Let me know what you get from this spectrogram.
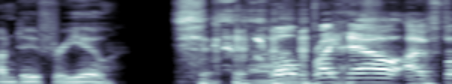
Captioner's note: laughter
